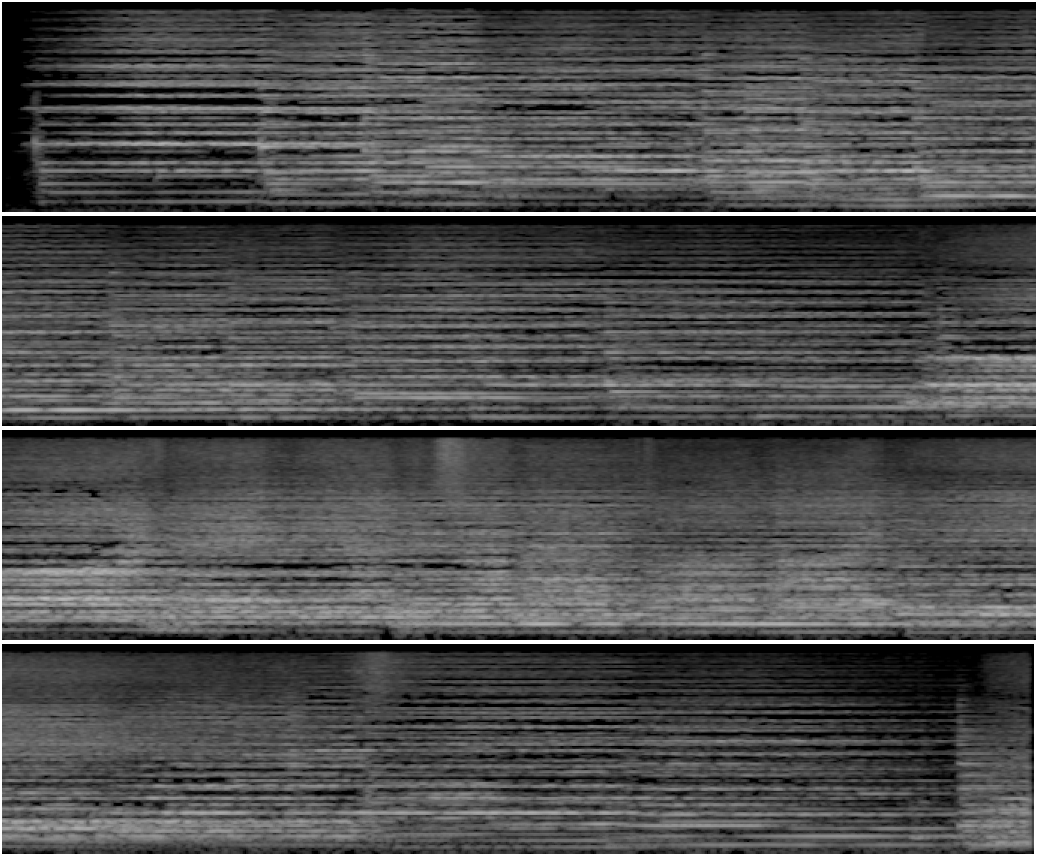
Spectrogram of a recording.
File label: Choir And Orchestra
